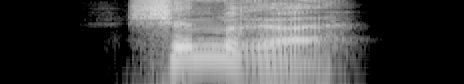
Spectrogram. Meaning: inflection of schimmern: 1. first-person singular present 2. first/third-person singular subjunctive I 3. singular imperative
- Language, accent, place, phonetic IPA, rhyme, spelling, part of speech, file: German, Germany, Berlin, [ˈʃɪmʁə], -ɪmʁə, schimmre, verb, De-schimmre.ogg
